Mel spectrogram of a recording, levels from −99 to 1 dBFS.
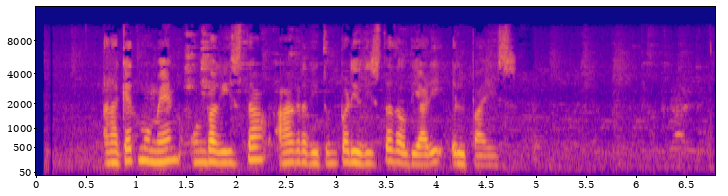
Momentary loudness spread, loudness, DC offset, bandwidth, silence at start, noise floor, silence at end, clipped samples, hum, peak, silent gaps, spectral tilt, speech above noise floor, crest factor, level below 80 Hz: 14 LU; -23 LUFS; under 0.1%; 11.5 kHz; 0.65 s; -51 dBFS; 0.3 s; under 0.1%; none; -2 dBFS; none; -5 dB/octave; 29 dB; 22 dB; -70 dBFS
